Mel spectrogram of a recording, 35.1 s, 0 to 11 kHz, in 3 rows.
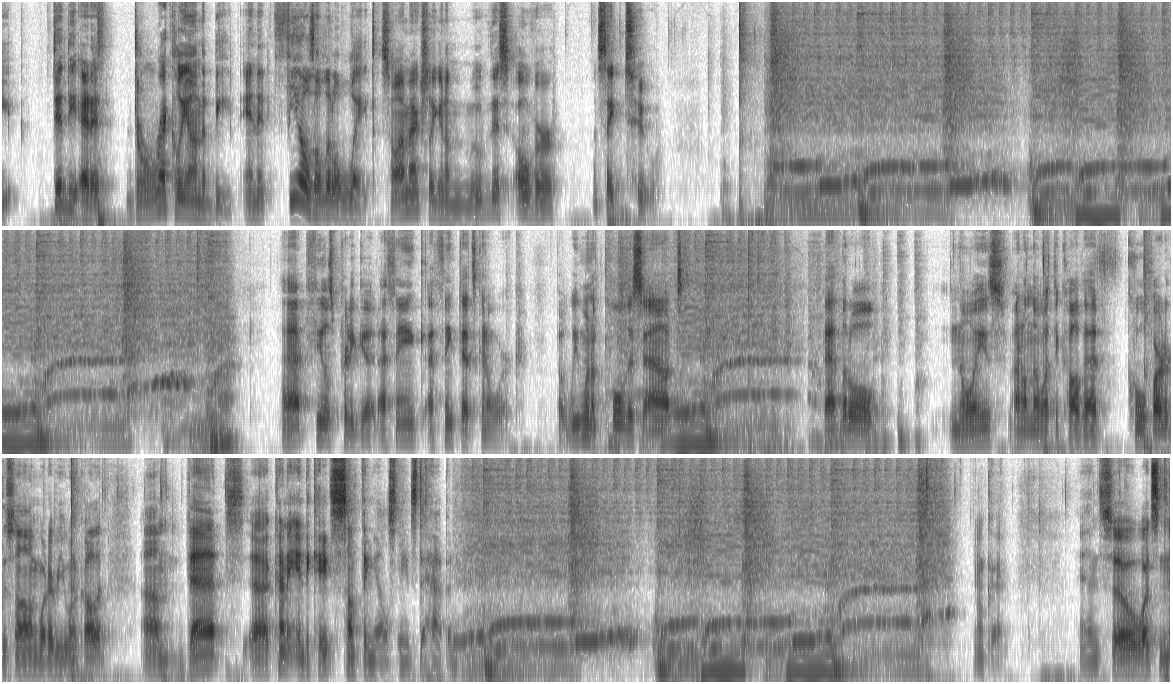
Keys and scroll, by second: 1.3 Down, 6.5 ,, 6.5 ,, 7.8 space, 14.0 space, 18.0 space, 19.5 space, 22.5 g, 23.5 Delete, 24.4 -, 25.3 h, 26.0 a, 27.9 space, 32.9 space.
